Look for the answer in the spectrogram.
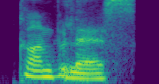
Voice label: "convalesce", Indian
